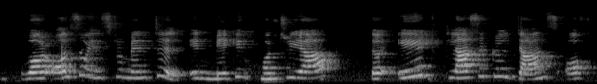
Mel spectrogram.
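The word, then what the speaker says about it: Sattriya: Assam's own Hotriya Nritya, which is spelled as Satriya, Satriya, but it's pronounced as Hotriya.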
